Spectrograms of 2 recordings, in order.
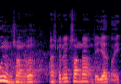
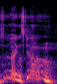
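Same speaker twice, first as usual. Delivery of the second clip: put-on much higher, loose drunken mumble; drunk Liam; 10 semitones higher, 3 dB quieter than usual. Mimicking drunk Liam's sauna complaint, much higher. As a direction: imitate a wasted friend in the sauna. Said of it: "det er sådan, Liam lyder, når han er fuld".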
